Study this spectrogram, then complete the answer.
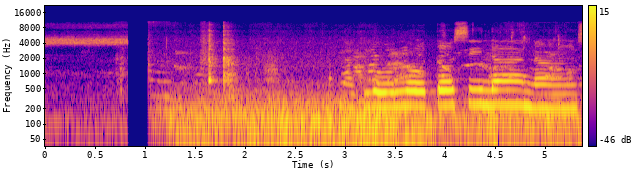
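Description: Water boils and bubbles in a pot.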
